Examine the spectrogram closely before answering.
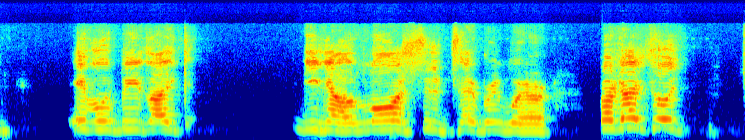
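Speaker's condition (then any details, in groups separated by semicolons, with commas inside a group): Cerebral palsy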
